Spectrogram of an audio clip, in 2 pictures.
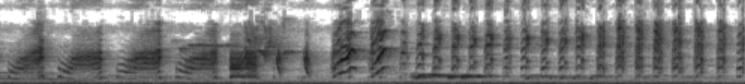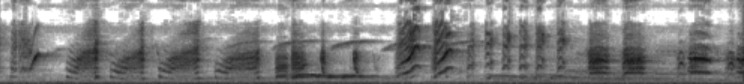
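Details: Long-tailed shrike, young and forest-caught, in loud varied song: harsh grating squawks, fast rattling chatter and brief slurred whistles, delivered in dense overlapping bursts with little pause.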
